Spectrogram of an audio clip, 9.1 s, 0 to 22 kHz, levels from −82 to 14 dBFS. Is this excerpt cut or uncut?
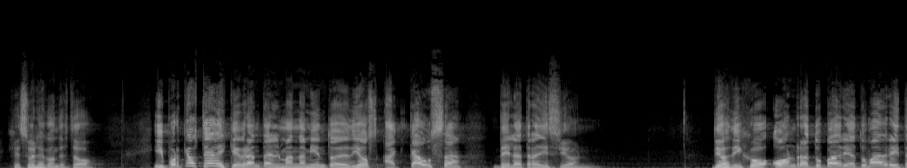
uncut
